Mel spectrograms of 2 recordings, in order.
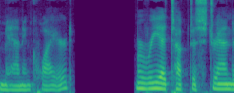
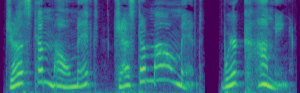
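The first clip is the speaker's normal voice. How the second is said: much higher, shrill-pitched screech of the aunt; 10 semitones higher than usual. A narrator's reading. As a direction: call out to the door in a high screech. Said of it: "her aunt screeched".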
